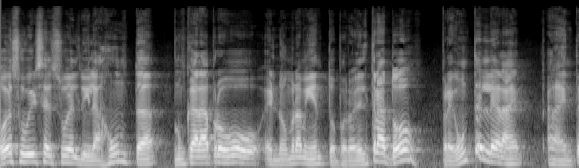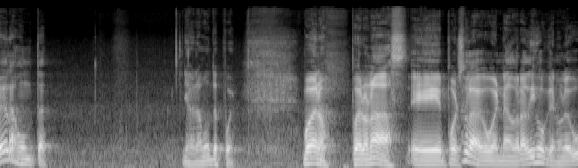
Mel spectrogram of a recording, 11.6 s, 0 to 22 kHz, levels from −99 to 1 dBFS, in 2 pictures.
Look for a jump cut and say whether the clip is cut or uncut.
cut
